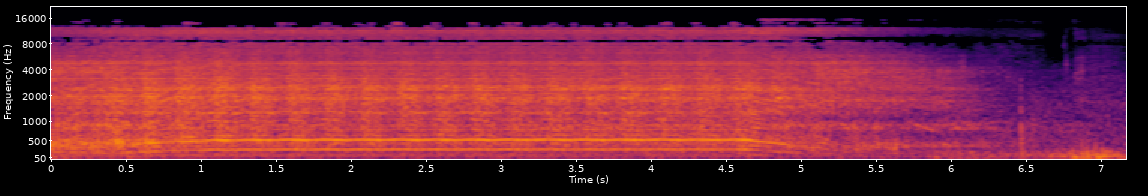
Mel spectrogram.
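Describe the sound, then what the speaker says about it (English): Blender whirring through coffee with heavy cream and butter, a loud steady motor hum for about five seconds that then winds down, leaving a fainter rattle. "I blend my coffee so I don't wake up Sleeping Beauty in the other room"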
